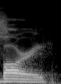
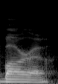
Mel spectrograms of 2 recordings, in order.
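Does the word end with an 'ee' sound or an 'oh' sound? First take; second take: ee; oh. First: The word ends with an 'ee' sound. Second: The word ends with an 'oh' sound. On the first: This is how a relative says it. The speaker calls it wrong. "And bari" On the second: This is the usual way to say it. The speaker calls it right. "instead of borrow"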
